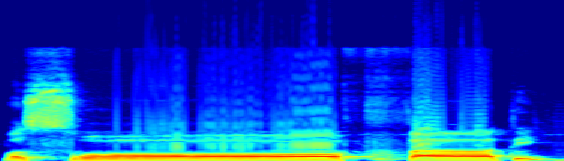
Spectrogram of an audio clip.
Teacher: اب یہاں جائیے، صاد کے اوپر کھڑا زبر ہے، کھڑا زبر الف مدہ کے برابر کھنچتا ہے، تو حرف مد ہوا یہاں پر، یہ صاد حرف مد ہوا۔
